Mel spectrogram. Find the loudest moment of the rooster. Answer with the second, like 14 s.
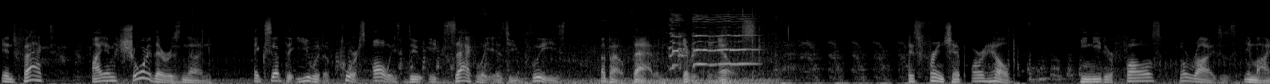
7 s.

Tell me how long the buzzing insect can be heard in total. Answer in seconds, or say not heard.
not heard.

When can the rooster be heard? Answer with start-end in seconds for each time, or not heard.
2.8-7.7.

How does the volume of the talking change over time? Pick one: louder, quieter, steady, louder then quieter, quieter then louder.
steady.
